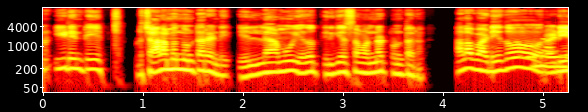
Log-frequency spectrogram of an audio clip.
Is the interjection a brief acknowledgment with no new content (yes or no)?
no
